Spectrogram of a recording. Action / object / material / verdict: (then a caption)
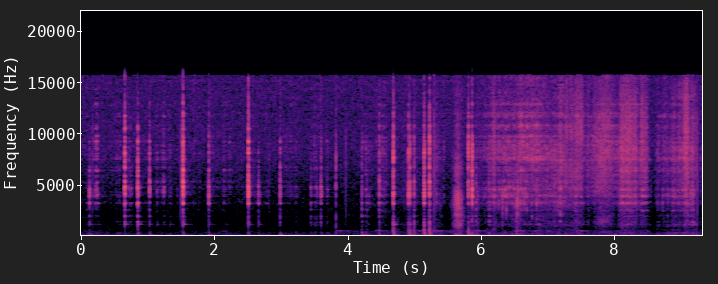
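tap / plastic T-profile rail / plastic / none. A single fingernail taps on a long, dark plastic ridged T-profile rail resting on a red cloth, then fingers drum on it. The sound moves from quiet, separate clicky taps to a louder, denser patter. Each tap is dry and short, with bright tick edges over a low, soft thud.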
